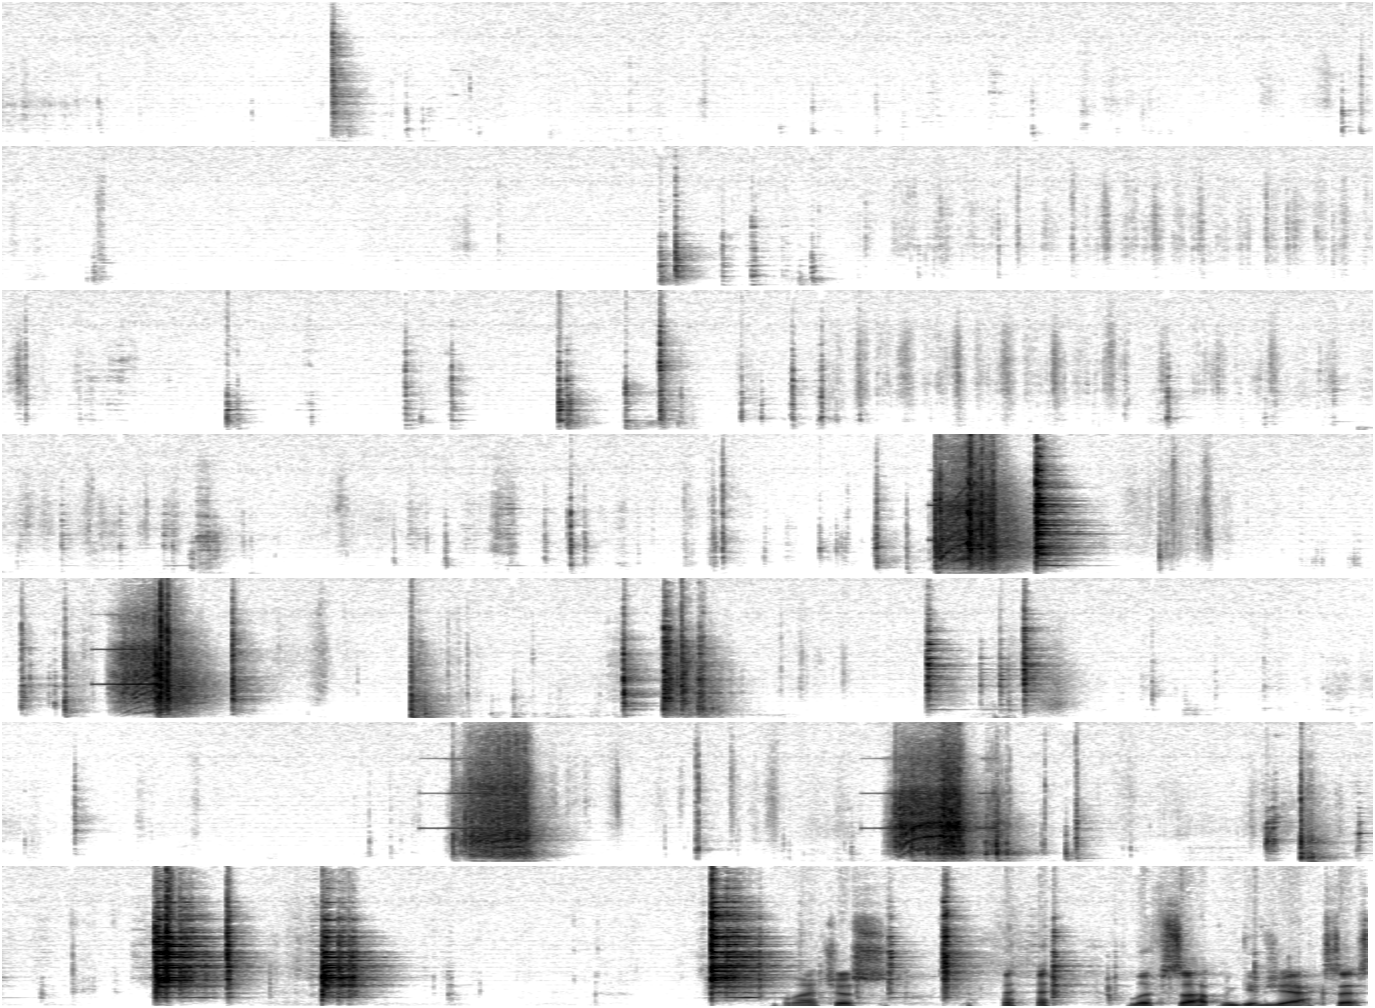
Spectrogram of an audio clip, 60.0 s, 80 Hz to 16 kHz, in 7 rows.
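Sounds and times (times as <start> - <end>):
tools clicking and clinking: 55.9 - 58.2.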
